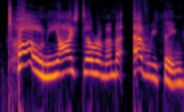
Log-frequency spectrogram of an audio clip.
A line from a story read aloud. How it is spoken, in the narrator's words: Teddy said in an exasperated voice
